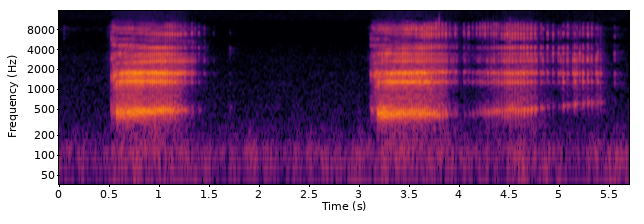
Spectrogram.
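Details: Young woman burping: two long, loud, voiced belches, the second drawn out and trailing off in pulses; repeated burping.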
